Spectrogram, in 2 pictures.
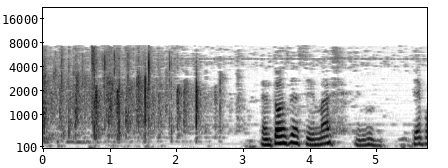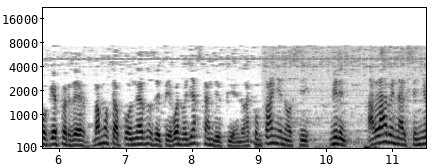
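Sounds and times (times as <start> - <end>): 
audience applause: 0.0 - 3.0
speech: 3.3 - 11.5.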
